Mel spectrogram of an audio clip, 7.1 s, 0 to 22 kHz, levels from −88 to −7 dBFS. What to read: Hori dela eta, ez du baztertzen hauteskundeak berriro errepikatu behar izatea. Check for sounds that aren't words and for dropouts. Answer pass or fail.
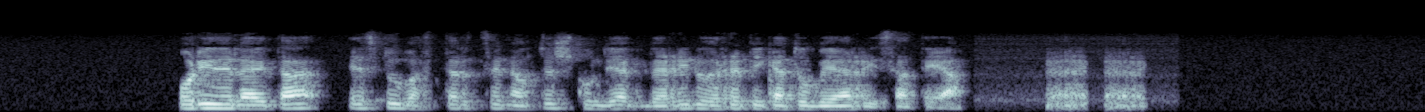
fail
